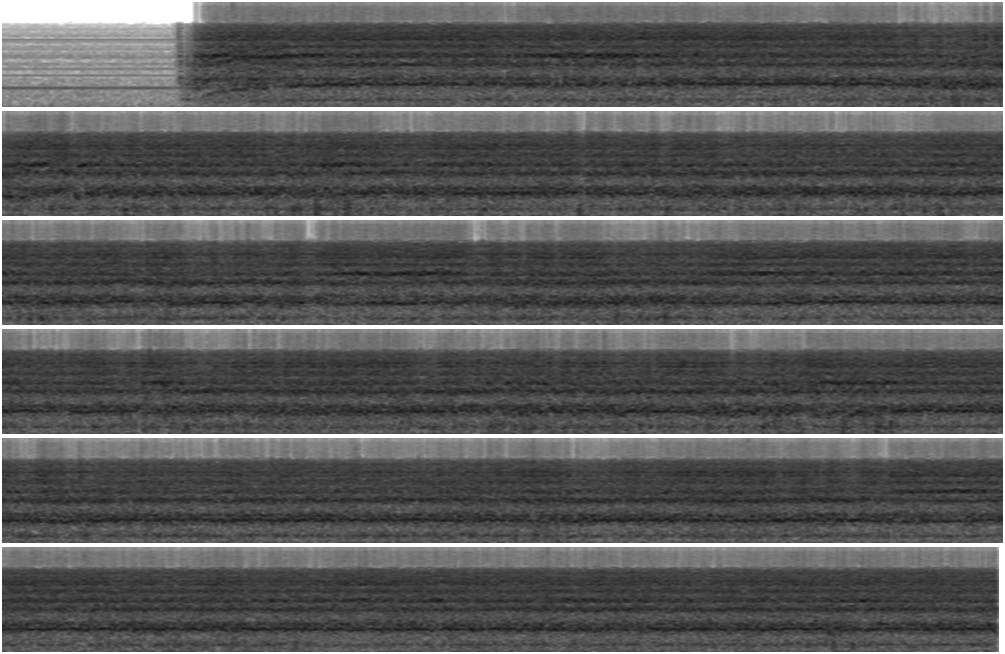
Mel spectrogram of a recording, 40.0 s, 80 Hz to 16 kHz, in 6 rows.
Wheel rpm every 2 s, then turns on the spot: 40, 220, 230, 220, 230, 220, 230, 230, 220, 230, 230, 220, 210, 230, 230, 220, 220, 230, 230, 240.
none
